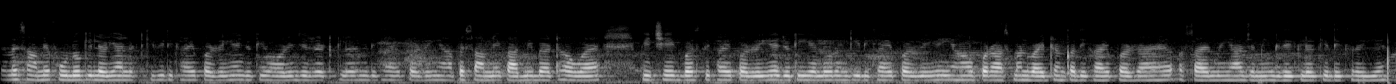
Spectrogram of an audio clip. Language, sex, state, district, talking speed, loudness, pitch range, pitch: Hindi, female, Chhattisgarh, Bilaspur, 280 wpm, -18 LUFS, 195-205 Hz, 200 Hz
